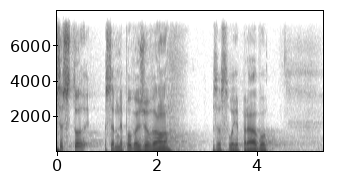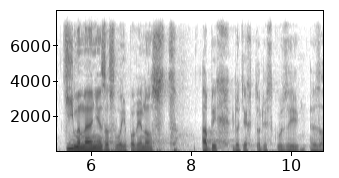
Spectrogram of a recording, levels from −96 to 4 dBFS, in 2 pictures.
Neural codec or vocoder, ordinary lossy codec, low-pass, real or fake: none; Opus, 64 kbps; 7.2 kHz; real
